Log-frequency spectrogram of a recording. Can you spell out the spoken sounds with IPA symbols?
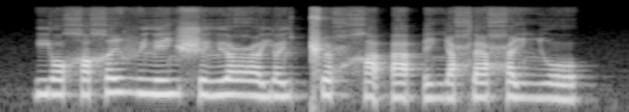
j o χ ə χ i v y lʲ a ʎ ʃ ə lʲ o ʕ œ j œ lʲ ǁ y ħ χ a ʔ a ʔ ɛ ʎ ɛ ħ ɾ ɛ ħ i ʎ o

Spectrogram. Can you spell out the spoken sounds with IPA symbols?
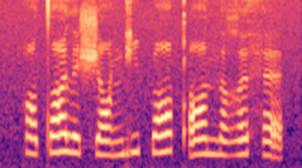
q ɑ tˤ æ l ə ʃ ɑ ŋ ɡ i p ɑ qʼ ɑ n ʌ ʁ ə h æ

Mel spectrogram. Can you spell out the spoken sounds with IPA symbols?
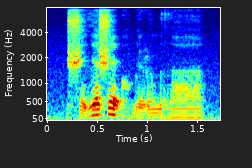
ʃ ɛ˩ lʲ a˥ ʃ ɛ˥ ʔ ɔ̤˧ b ɛ˩ ɭ ɤ˧ m r a˩

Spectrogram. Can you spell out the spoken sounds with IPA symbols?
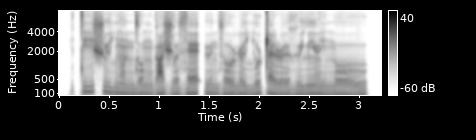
t i ʃ y ʎ õ n d o ŋ ɡ ɑ ʒ ɵ z ɛ ʔ ʉ n z o u̯ ɳ ø ʎ u ʈ æ ɭ ø ɣ ʉ lʲ œ̃ i̯ n̪ o u̯

